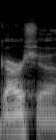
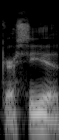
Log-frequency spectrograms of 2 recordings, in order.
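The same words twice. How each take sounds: First: The name ends with a 'sha' sound. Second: The name ends with a 'see-ah' sound. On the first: This is how a character in a film said it. The speaker calls it wrong. "he kept saying Garcia" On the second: This is how the name is normally said. The speaker calls it right. "that's Garcia, dog"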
